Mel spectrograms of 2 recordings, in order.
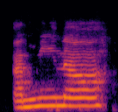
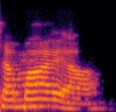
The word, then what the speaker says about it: Amaya: She's the mother of one daughter, Amina. Am I pronouncing your daughter's name correctly? It's Amaya, or we call her Ami.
